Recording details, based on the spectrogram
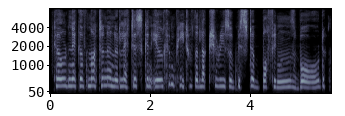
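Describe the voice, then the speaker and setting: A woman's voice: flat delivery, moderate pace, mellow, dry recording, clean studio sound, lightly acted. A woman voicing a solemn, majestic middle-aged mother in a storybook, stately, ceremonious and full of grand disapproval. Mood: solemn reproach. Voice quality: deep-toned.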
